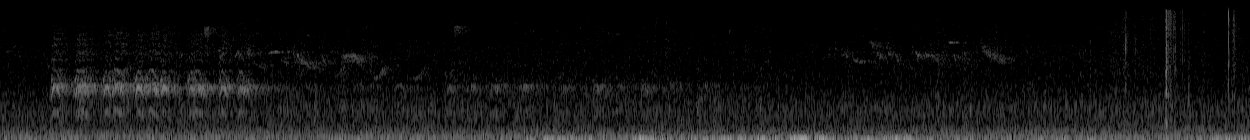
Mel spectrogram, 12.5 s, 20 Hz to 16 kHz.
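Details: Red-shouldered hawk at a nest in Wake Forest, 7 May 2023 around 11:17, gives a harsh, drawn-out call early on, then a fainter repeat, over a steady low rumble and a few sharp clicks near the end.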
